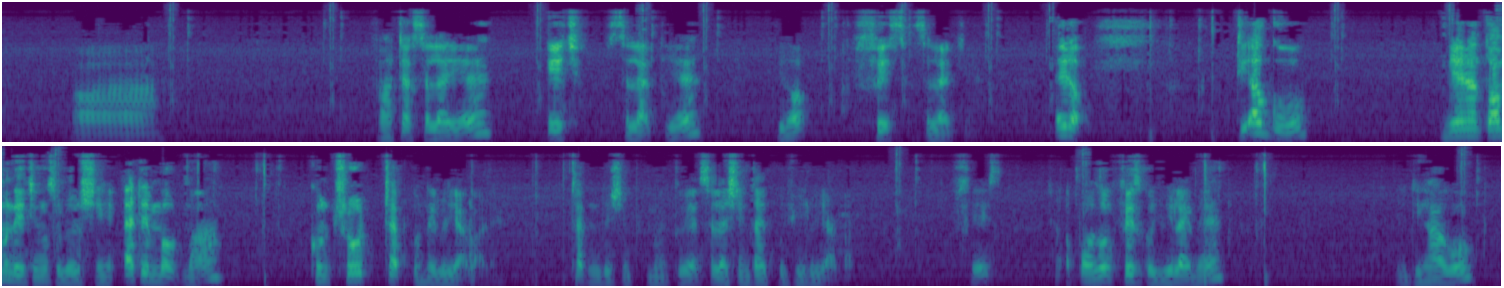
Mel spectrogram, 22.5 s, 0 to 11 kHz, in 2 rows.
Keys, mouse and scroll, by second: 5.9 click, 9.9-11.3 drag, 12.8 middle click, 15.1 ctrl+Tab, 19.2 right click, 20.3 middle click.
